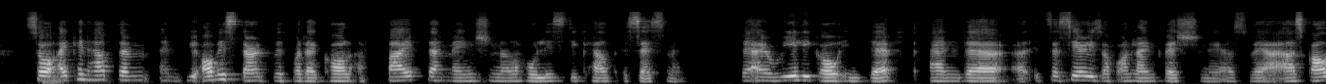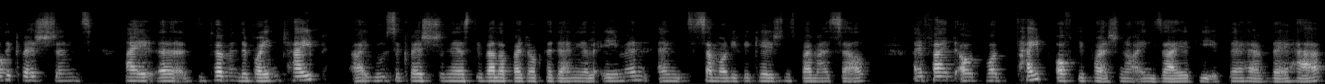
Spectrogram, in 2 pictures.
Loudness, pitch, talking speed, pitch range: -25 LUFS, 160 Hz, 165 wpm, 150-175 Hz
